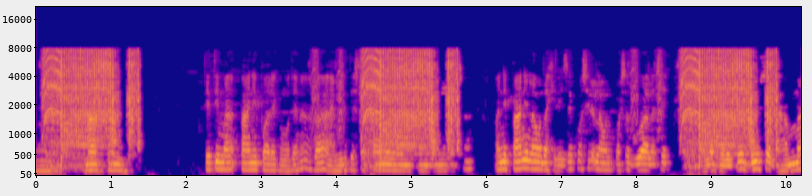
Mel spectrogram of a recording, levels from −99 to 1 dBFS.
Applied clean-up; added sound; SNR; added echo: classical method Wiener filter.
